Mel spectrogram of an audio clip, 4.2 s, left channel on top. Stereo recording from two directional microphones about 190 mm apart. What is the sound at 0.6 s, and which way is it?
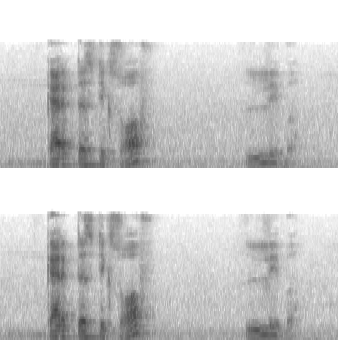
A man's voice, 40° right (ahead or behind).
